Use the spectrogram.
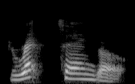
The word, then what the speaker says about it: rectangle: Các con lưu ý đối với từ rectangle của chúng ta cũng có âm ừ, giống như từ circle, nên khi chúng ta phát âm thì chúng ta cũng sẽ cong lưỡi một chút xíu nha.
